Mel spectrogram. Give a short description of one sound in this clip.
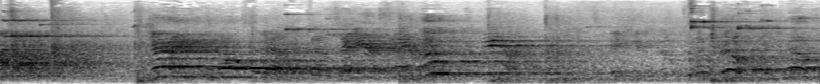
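A basketball bounces on a hardwood floor.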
